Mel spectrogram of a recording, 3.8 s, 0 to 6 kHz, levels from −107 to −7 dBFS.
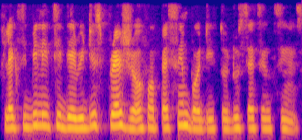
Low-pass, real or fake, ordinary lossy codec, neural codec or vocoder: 5.4 kHz; real; none; none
